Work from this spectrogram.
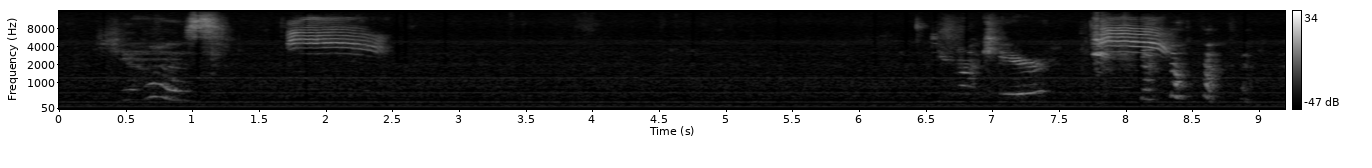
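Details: Foster kittens in a Los Angeles room meowing as they are weighed: a short high mew early on, then a cluster of thin, wavering cries near the end, separated by quiet stretches over a constant low hum.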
